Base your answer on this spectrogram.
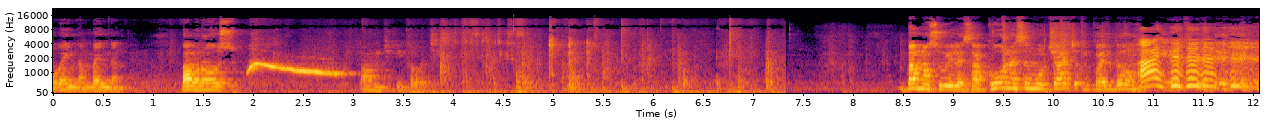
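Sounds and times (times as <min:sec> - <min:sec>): footsteps on hard floor: 0:03.4 - 0:08.4.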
